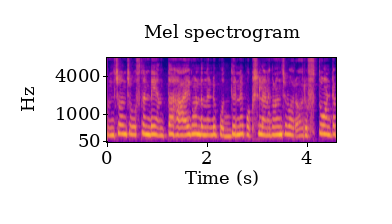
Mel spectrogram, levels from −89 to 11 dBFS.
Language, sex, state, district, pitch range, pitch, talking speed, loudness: Telugu, female, Andhra Pradesh, Visakhapatnam, 270-300 Hz, 285 Hz, 145 wpm, -13 LUFS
